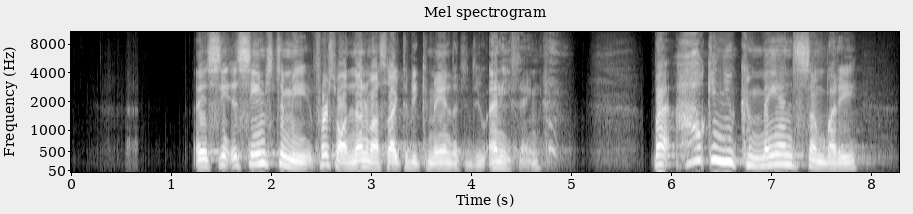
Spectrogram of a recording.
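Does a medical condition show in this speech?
Yes: cleft lip and palate; congenital, from birth, nine surgeries to repair, with recoveries.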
